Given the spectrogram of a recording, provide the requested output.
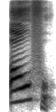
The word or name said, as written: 包袱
